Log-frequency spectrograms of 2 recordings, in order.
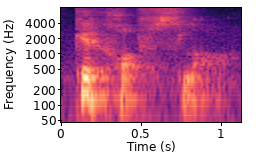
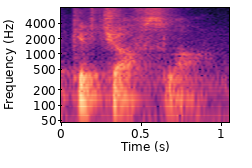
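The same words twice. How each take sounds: First: The ch is a breathy German sound. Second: The ch is said as in church. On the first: The speaker calls it right. "It's pronounced the German way" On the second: The speaker calls it wrong. "So do not say Kirchhoff's law"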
